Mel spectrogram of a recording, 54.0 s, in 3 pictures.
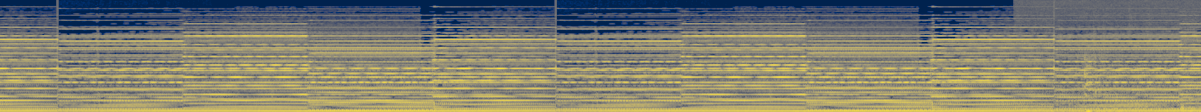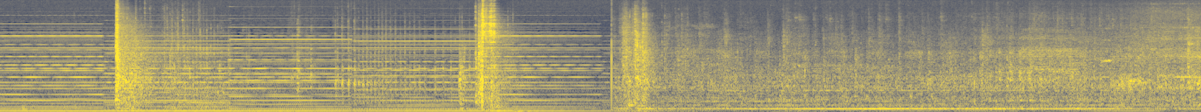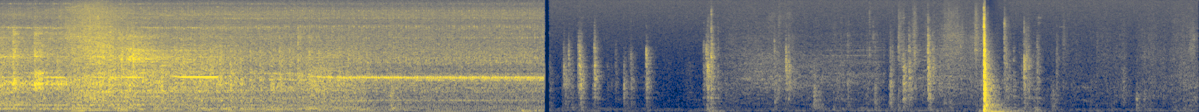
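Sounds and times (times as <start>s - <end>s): steady high tone: 0.0s - 44.2s
car engine running: 14.2s - 44.2s
loud thump: 19.8s - 21.8s.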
